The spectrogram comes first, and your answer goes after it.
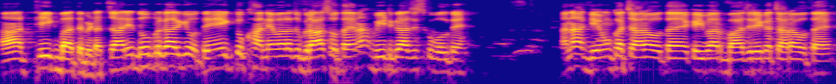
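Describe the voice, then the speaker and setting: Young guy teacher in a classroom, high bright voice, patient explaining, calls kids beta. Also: fairly even intonation, fast talker, clean tone. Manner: explains patiently, addresses pupils as beta, mixes English words. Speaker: school teacher. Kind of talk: classroom Hindi lesson.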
